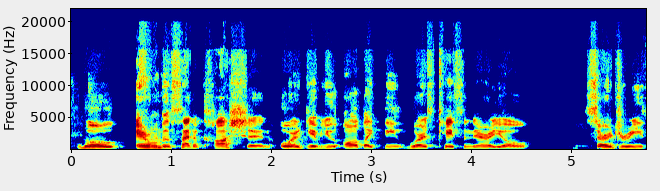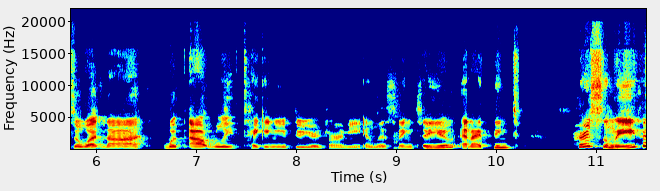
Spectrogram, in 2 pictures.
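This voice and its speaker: Heartfelt woman moderator on a video call. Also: on the high side. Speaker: panel moderator. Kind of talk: casual panel talk.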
